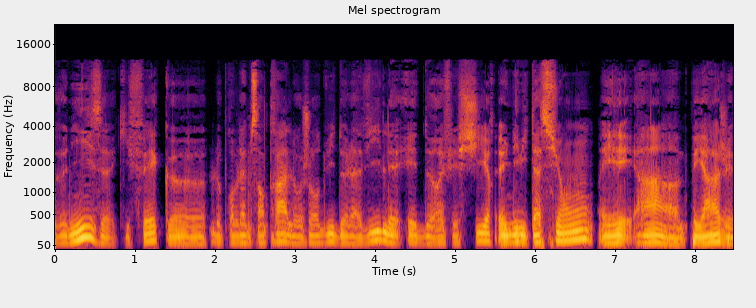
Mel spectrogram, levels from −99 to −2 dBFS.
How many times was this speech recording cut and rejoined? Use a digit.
0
